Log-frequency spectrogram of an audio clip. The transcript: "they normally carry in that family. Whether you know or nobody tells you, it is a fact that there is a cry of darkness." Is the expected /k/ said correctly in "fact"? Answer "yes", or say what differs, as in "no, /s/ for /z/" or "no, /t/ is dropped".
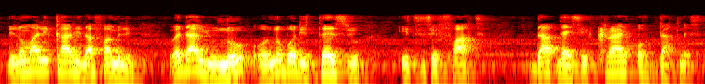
no, /k/ is dropped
